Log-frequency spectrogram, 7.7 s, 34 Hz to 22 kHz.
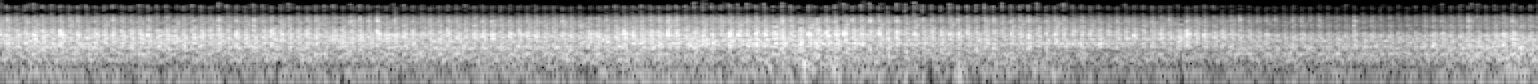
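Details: Mercedes W124 190 D four-cylinder diesel idling on a morning start: hard clatter about three times a second, louder than it should be. Suspected causes are a worn cylinder or piston, the injectors or injection pump timing advance; unconfirmed.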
